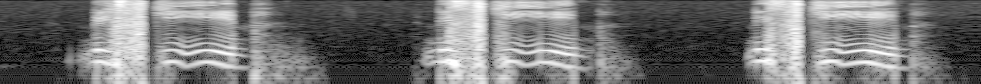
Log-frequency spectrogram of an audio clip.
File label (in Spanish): caldo, Zapoteco, san miguel albarradas; alimentos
